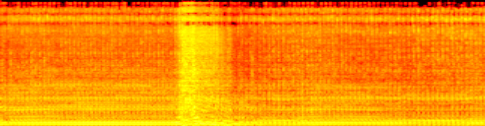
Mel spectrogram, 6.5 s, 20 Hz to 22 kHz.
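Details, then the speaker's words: Blown 1957 Chevy gasser start-up: catches with a brief roar, then settles into a strong, steady, lumpy idle with an even beat; sounds healthy. "Sounds good. Sounds [snorts] healthy."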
